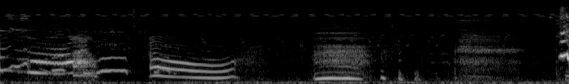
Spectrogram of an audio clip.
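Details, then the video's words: Eight-week-old Kelpie/Border Collie mixed puppies whimper and howl in drawn-out, wavering whines, several overlapping, with softer yelps between and faint background noise. "8 week old Kelpie/Border Collie Puppies"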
